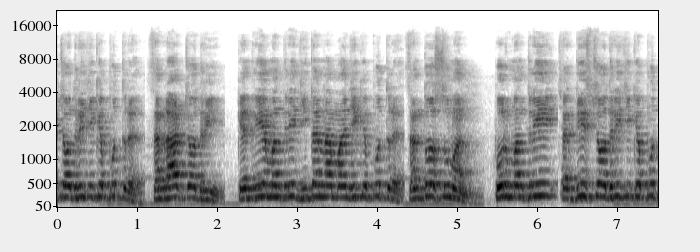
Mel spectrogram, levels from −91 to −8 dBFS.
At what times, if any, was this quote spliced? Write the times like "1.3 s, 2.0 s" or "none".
1.1 s, 2.1 s, 4.3 s, 5.3 s, 6.2 s

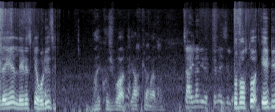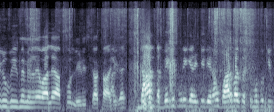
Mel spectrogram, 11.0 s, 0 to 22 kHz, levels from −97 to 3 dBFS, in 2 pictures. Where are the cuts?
1.1 s, 4.6 s, 8.1 s

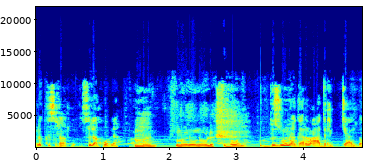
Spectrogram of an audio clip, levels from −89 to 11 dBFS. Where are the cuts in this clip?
3.4 s

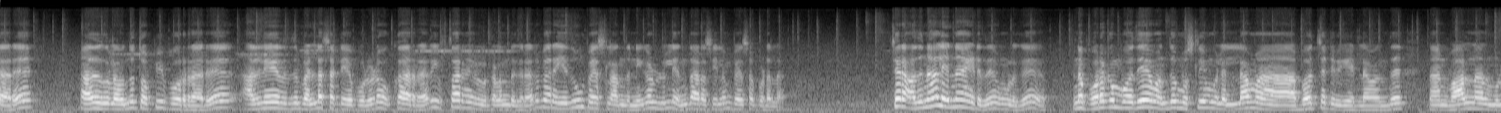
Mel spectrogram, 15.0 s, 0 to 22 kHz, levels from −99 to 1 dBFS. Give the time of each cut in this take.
none

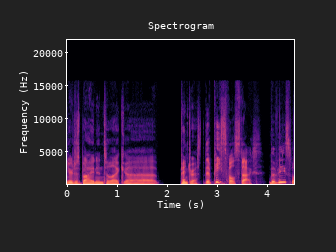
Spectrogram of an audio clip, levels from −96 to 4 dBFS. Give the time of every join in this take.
2.7 s

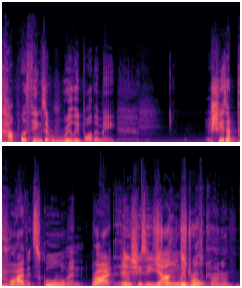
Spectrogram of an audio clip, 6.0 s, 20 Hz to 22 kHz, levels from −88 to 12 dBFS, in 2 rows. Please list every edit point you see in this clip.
none

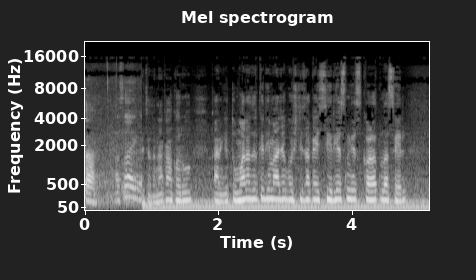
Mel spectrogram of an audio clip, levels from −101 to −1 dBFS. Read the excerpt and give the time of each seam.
0.9 s

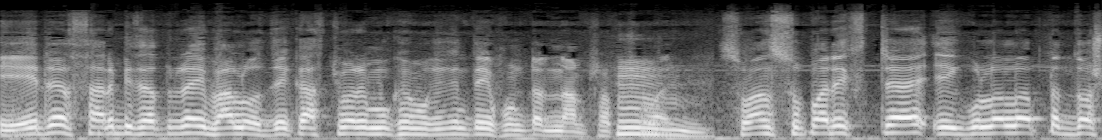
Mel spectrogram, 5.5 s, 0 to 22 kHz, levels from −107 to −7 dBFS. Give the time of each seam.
none

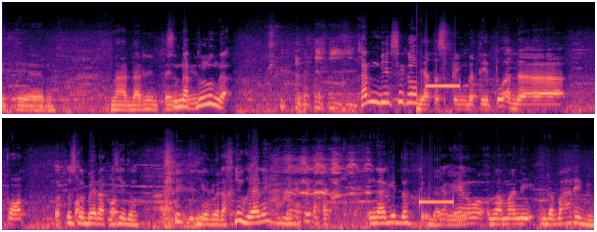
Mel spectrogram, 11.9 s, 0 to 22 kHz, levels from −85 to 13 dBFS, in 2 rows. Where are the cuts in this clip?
4.1 s, 10.2 s

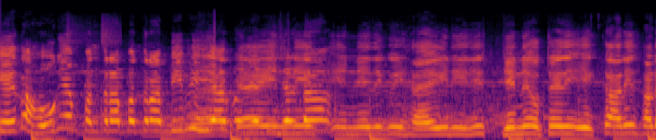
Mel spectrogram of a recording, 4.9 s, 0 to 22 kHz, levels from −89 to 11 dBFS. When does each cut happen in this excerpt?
3.6 s

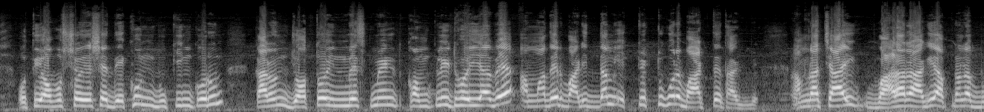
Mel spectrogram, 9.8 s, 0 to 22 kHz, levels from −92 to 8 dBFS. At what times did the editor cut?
none

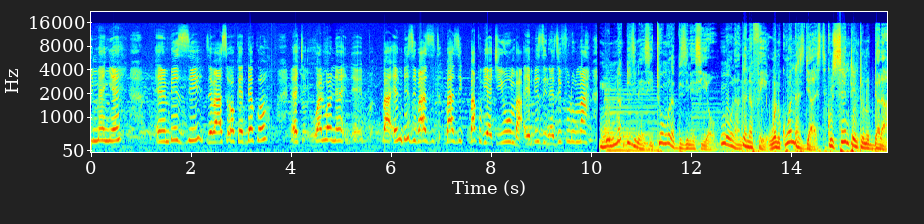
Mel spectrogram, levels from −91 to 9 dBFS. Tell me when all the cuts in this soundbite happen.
10.1 s

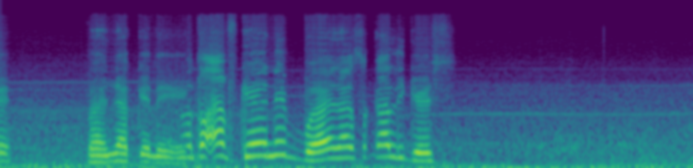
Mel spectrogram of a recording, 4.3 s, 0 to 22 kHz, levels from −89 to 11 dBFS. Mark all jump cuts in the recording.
1.2 s

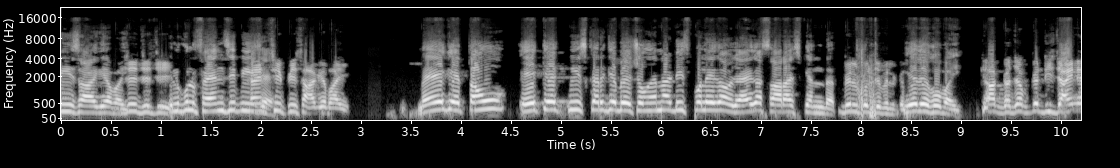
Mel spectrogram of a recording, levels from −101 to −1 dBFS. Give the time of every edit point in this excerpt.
none

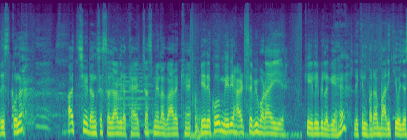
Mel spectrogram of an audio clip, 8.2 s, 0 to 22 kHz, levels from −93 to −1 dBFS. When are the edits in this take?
3.8 s, 6.0 s

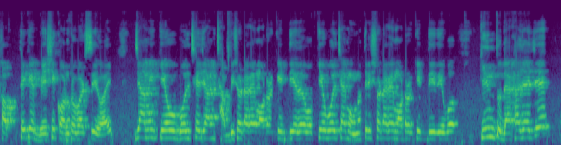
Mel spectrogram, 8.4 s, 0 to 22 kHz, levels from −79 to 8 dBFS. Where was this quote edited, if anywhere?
none

